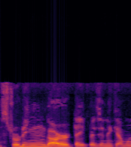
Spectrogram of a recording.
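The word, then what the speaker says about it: Schrödinger: স্টোরিজিং উচ্চারণটা খুবই বিদঘুটে নরমালি আমরা যেরকম বলি স্রডিঞ্জার ঠিক ওরকম না স্ট্রোডিংার টাইপে জেনে কেমন উচ্চারণ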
